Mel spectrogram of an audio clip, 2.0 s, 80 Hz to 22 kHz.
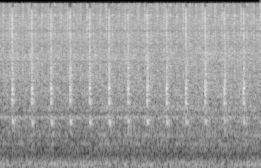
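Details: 2010 Vauxhall Corsa 1.0 Ecoflex replacement engine idling: sharp even metallic taps about seven per second that sound like an engine knock, actually worn intake manifold swirl flaps.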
